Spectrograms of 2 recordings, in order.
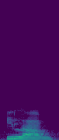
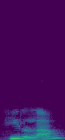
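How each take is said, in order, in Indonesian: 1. Kata ini langsung dimulai dengan vokal. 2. Kata ini dimulai dengan bunyi h. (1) "penghilangan fonem H"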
